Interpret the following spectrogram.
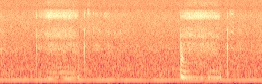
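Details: A sleeping pug puppy snoring indoors: two drawn-out, low, nasal snores about three seconds apart, each with a faint steady tone, over a constant low electrical hum.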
